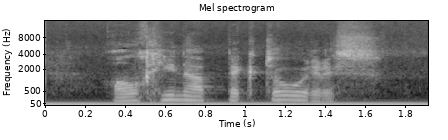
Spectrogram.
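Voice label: "angina pectoris", Dutch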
